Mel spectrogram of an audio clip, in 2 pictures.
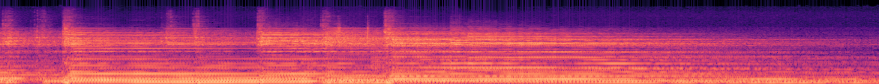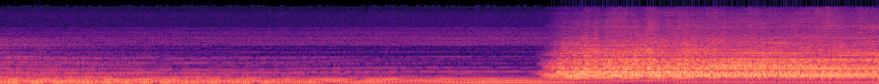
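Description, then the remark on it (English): A train's horn blares in one long, loud, sustained tone over a low rumble, with a few sharp clanks at the start and a burst of hissing rail noise near the end. “I was on the train for my first interview, having left the harbour at such an early hour.”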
